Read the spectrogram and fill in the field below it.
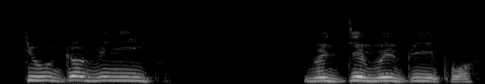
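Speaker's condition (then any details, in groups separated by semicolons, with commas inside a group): Cerebral palsy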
